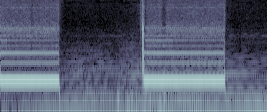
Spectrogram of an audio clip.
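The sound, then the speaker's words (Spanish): Two steady electronic ringback tones from a phone line as the radio show Despierta San Francisco calls a listener, each lasting under a second with a short pause between them. They sound clear and fairly loud over a faint background hum, with no one talking. “Y nosotros sí que le llamamos al teléfono.”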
